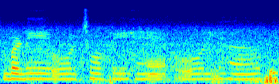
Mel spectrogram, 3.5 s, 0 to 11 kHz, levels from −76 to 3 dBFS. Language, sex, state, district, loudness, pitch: Hindi, female, Haryana, Charkhi Dadri, -23 LUFS, 205 Hz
